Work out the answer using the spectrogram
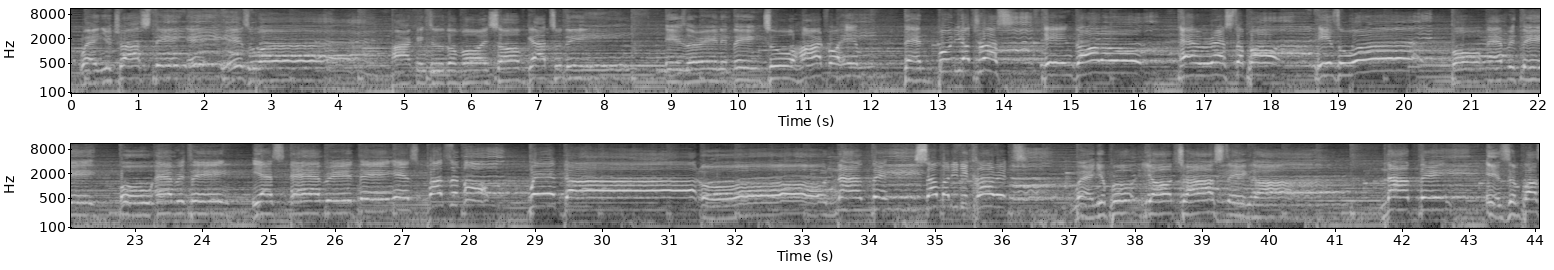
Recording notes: Preached at the Qodesh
